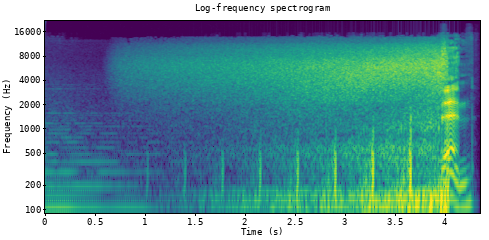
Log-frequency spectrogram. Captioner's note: rising hiss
